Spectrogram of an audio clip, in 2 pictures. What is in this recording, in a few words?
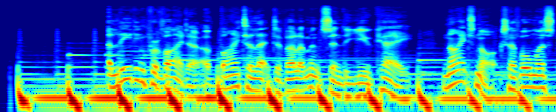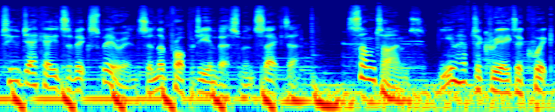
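Corporate, British Male Voice Over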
